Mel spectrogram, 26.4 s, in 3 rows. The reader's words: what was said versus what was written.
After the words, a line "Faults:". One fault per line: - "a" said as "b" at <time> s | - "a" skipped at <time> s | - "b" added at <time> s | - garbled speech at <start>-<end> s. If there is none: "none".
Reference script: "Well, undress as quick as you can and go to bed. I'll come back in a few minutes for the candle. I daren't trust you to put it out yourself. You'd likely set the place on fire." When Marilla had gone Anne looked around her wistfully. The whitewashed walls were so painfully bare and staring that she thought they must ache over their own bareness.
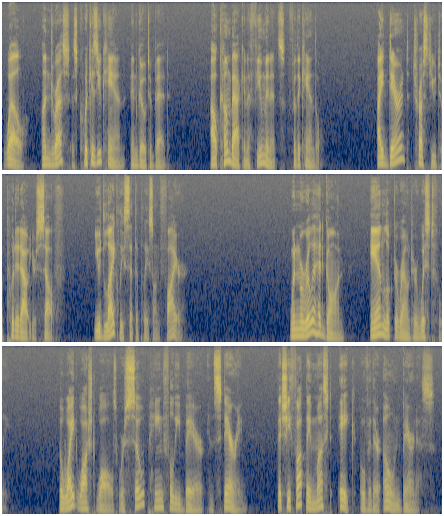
"Well, undress as quick as you can and go to bed. I'll come back in a few minutes for the candle. I daren't trust you to put it out yourself. You'd likely set the place on fire." When Marilla had gone Anne looked around her wistfully. The whitewashed walls were so painfully bare and staring that she thought they must ache over their own bareness.
Faults:
none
